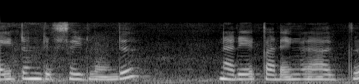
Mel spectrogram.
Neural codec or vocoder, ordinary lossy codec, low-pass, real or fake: codec, 44.1 kHz, 7.8 kbps, Pupu-Codec; none; 7.2 kHz; fake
